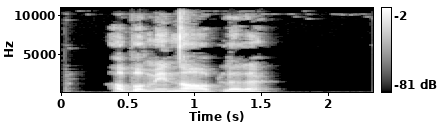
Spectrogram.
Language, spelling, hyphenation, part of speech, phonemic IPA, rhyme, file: Norwegian Bokmål, abominablere, a‧bo‧mi‧na‧ble‧re, adjective, /abɔmɪˈnɑːblərə/, -ərə, Nb-abominablere.ogg
- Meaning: comparative degree of abominabel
